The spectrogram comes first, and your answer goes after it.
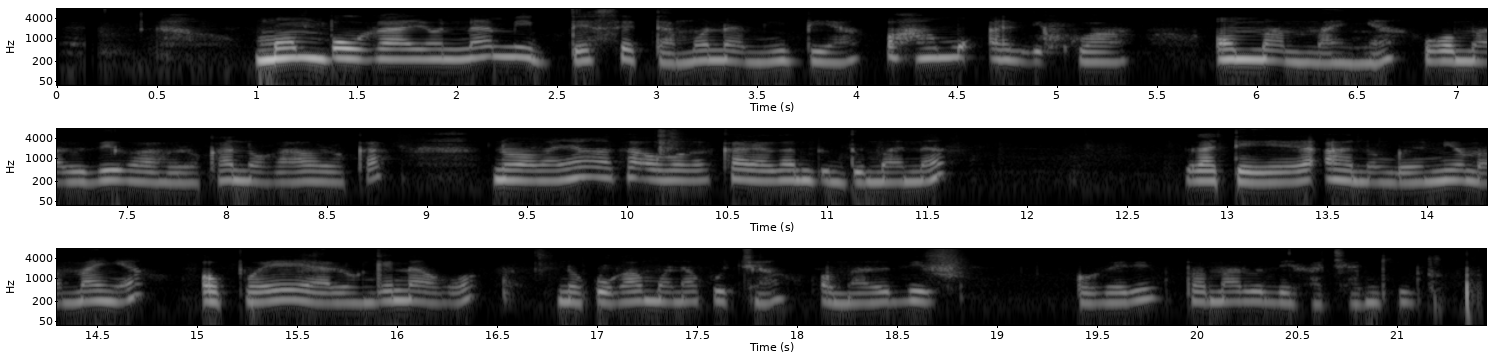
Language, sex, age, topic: Oshiwambo, female, 18-24, agriculture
